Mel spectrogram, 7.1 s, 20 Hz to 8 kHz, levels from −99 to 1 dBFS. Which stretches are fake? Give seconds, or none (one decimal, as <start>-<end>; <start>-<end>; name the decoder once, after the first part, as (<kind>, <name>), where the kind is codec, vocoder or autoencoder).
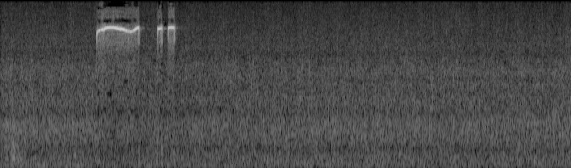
none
